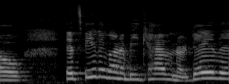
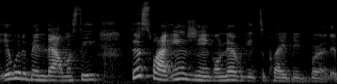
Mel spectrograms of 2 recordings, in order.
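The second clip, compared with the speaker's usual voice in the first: ordinary talk, nothing marked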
